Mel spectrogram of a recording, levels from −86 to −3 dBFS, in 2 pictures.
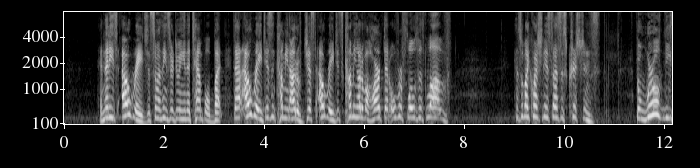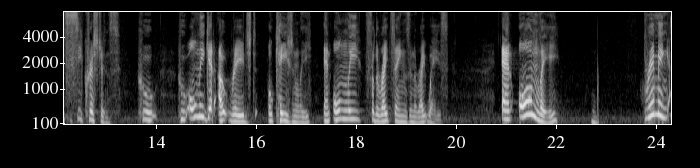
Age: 30-49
